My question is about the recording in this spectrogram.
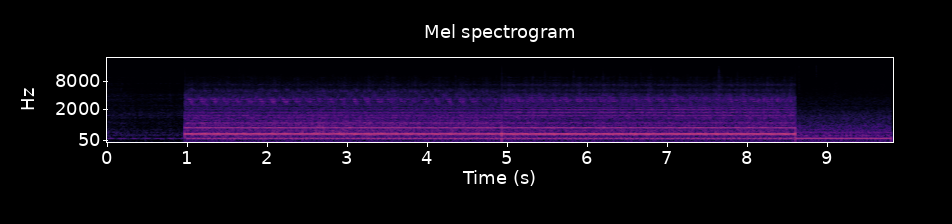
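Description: Metal lathe running: a loud steady whine with a fixed pitch cuts in about a second in, then drops suddenly to a quieter, lower hum near the end.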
